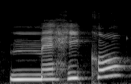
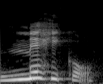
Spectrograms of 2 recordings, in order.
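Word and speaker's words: México: For example, in the word Mexico, it's pronounced like your H. It's the same sound of the J, okay? Ha, he, hi, ho, hu. So we have Mexico.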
